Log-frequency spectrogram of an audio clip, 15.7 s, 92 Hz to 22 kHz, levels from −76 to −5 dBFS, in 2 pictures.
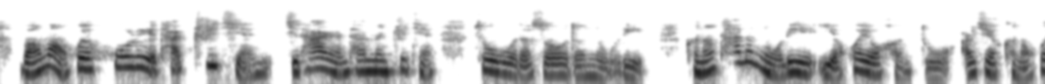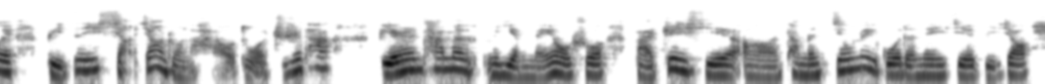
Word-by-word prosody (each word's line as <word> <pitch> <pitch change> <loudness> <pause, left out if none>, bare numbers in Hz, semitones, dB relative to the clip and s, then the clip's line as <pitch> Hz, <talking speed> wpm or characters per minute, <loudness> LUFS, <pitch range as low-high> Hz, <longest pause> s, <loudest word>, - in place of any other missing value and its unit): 往 190 +3 +5
往 - - +4
会 255 -2 +5
忽 280 +3 -1
略 275 -3 +3
他 - - 0
之 310 -1 +1
前 185 - -5
其 - - -1
他 245 +5 +3
人， 200 -6 +1
他 215 +2 -1
们 215 -1 +4
之 230 +2 -6
前 210 - -6 0.3
做 225 -3 +3
过 180 -3 0
的 145 - -2
所 170 0 -1
有 170 -1 0
的 150 0 -5
努 145 -5 -7
力。 140 -5 -4 0.3
可 - - -1
能 210 +5 +3
他 370 - -2
的 395 - +1
努 195 - +1
力 195 -2 +4
也 - - +1
会 230 -2 +1
有 180 -3 +4
很 195 - -9
多， 130 -1 -7
而 175 - +1
且 195 -3 0
可 - - -7
能 130 - -4
会 200 +4 +1 0.2
比 330 -4 +2
自 225 - -6
己 225 +1 +1
想 245 -1 -5
象 265 +1 +1
中 215 - -3
的 - - -13
还 - - -8
要 - - -4
多。 - - -4
只 170 - -6
是 225 +3 +2
他 270 +1 -1 0.4
别 180 0 +9
人 230 +3 +4
他 245 +1 -2
们 240 -4 +1
没 170 - -3
也 160 -2 +3
没 145 +1 -6
有 185 -2 +4
说 170 0 +1 0.2
把 140 - 0
这 240 +8 +3
些， 170 -6 +2
呃， 145 -1 -3
他 175 - -4
们 170 +2 -2
经 225 +5 0
历 260 -4 -1
过 170 -4 +2
的 155 -2 -1
那 160 +1 -3
些 160 -2 -1
比 145 -1 -8
较， 165 0 +1
195 Hz, 285 characters per minute, -23 LUFS, 165-235 Hz, 0.4 s, 别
